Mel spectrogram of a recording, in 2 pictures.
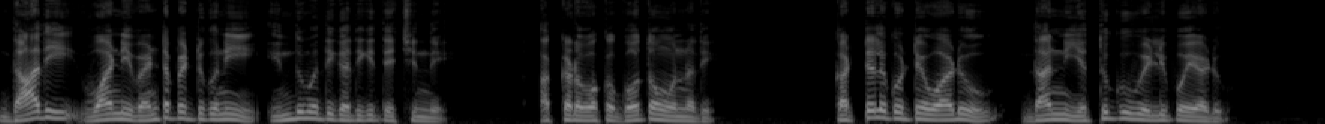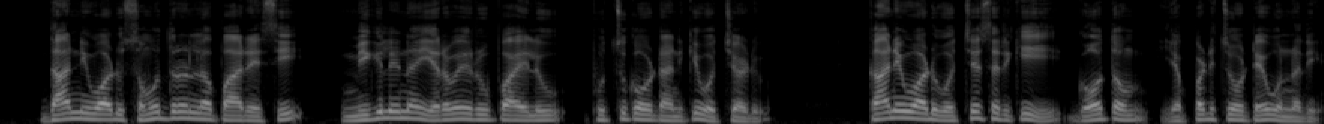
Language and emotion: Telugu, neutral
